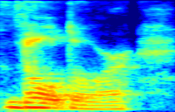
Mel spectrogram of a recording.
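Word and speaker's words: Ñoldor: type of n, but it's a much more narrow like n g sound that you kind of get in some of the other languages.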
